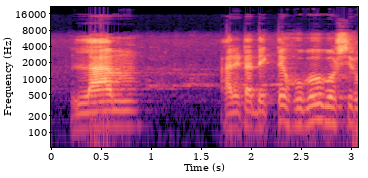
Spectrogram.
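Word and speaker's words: لام: জিহ্বার আগা উপরের তালুর সঙ্গে লাগবে, লেগে উচ্চারিত হবে লাম। লাম লাম।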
